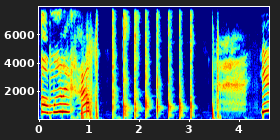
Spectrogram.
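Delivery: mock applause, hammed-up hooray; sarcastic cheer. Real, not acted. Gamer mocking his own green result with fake cheering. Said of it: "ประชดนะครับ ประชด".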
